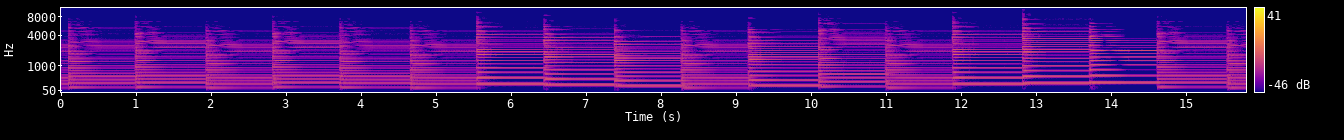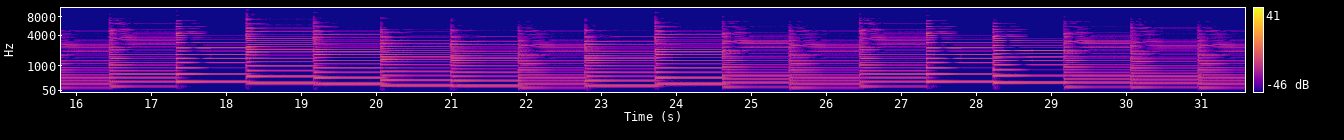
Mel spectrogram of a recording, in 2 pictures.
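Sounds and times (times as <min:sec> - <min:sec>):
slow adagio music in bass clef: 0:00.1 - 0:31.4.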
